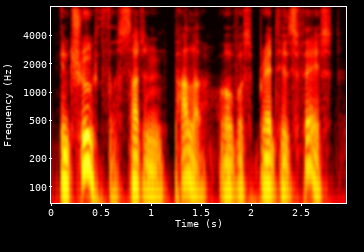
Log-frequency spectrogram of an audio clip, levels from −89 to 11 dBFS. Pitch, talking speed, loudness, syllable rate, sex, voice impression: 95 Hz, 160 wpm, -22 LUFS, 4.8 syllables/s, male, very masculine, very adult-like, middle-aged, very thick, tensed, very powerful, bright, soft, slightly muffled, fluent, very raspy, very cool, intellectual, very sincere, calm, very mature, very friendly, reassuring, unique, very wild, slightly sweet, slightly lively, kind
